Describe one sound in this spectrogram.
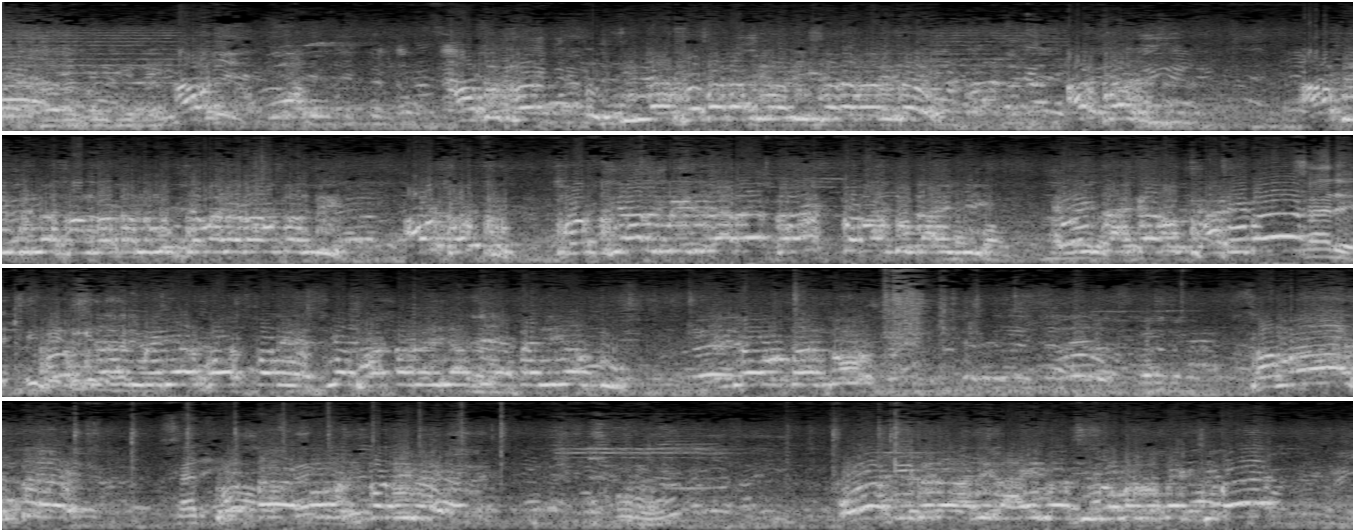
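A man speaks forcefully through a loudspeaker outdoors.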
